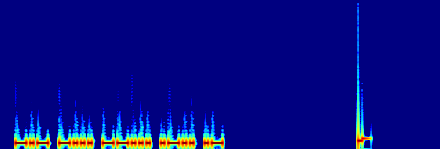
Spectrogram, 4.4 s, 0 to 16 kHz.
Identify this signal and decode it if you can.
Morse code, heard as a keyed tone, about 33 wpm, 700 Hz. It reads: KB7LA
